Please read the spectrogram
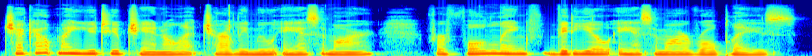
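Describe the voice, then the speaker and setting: A woman speaking softly in a hushed, measured ASMR style. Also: deep voice. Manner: soft, breathy, hushed, measured. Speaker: ASMR performer. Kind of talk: ASMR roleplay, slow hypnotic whispering and soft speech. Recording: reverberant echo with long tail.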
